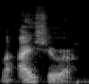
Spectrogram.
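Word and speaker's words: מעשר: And it means tenth in the Hebrew is pronounced ma'ashera.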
